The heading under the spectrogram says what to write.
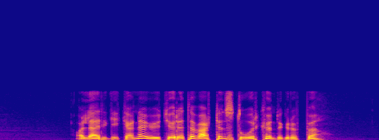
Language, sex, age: Norwegian, female, 53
